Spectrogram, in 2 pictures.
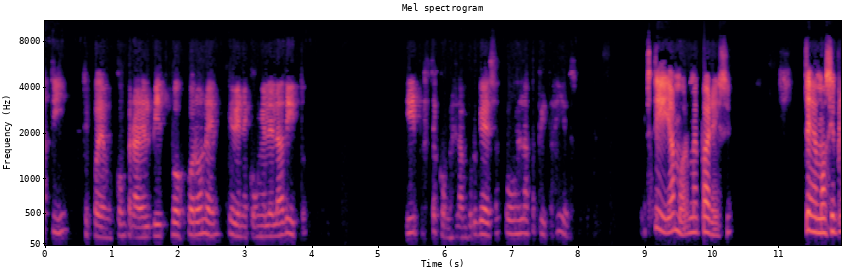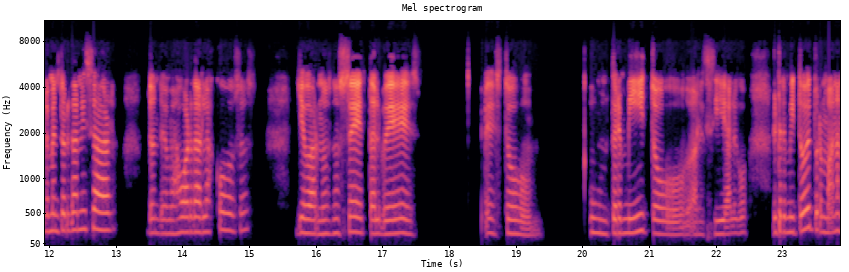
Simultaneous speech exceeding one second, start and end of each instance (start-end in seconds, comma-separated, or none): none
